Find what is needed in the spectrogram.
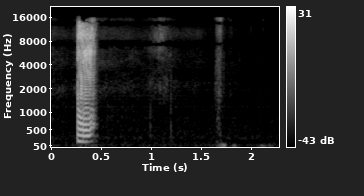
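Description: A single short, buzzy fart sound about a quarter of a second in.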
